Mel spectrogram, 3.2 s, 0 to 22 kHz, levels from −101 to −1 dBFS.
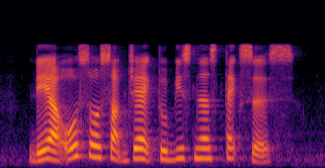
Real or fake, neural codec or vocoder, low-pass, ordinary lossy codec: fake; vocoder, 44.1 kHz, 80 mel bands, Vocos; 7.2 kHz; none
